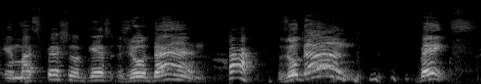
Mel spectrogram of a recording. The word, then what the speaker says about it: Guordan: Guordan Banks.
